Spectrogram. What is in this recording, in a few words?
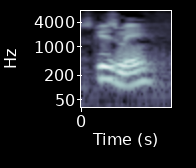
"excuse me", Voice; expletives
